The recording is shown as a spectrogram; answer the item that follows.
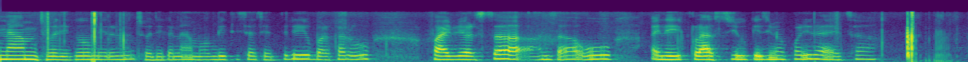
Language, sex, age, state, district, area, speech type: Nepali, female, 30-45, West Bengal, Jalpaiguri, rural, spontaneous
